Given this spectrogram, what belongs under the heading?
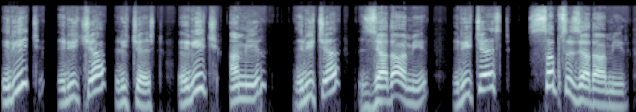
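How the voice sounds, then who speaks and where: A male English teacher working through a grammar lesson for children, drawing words out at an unhurried pace. His voice swings widely up and down as he repeats each word form one by one. The sound is close and dry, with no room around it. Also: high-pitched, sing-song, dark tone, dry recording. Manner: explains and translates for children.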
